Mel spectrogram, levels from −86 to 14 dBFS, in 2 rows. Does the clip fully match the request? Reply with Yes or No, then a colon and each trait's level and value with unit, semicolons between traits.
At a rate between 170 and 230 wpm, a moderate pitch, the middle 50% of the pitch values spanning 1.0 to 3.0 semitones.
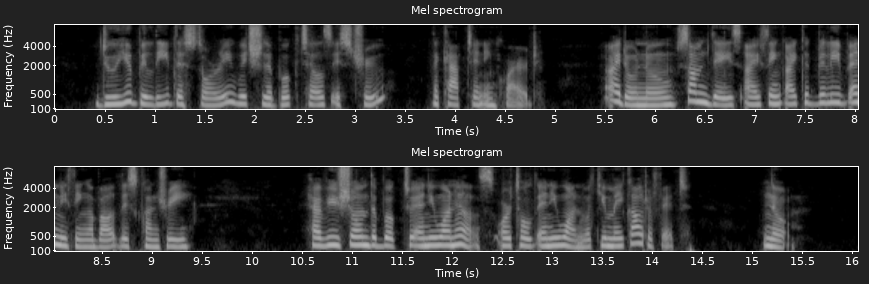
No: average, 180 wpm; high, 215 Hz; average, 2.7 semitones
